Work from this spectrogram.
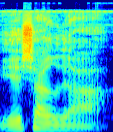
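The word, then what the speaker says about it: ישעיהו: 자, 먼저 이사야는 원래 히브리어 발음은 예샤으아예요. 예샤으아.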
